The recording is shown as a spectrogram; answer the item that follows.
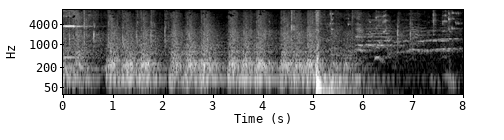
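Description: Indoor volleyball arena: crowd noise, with one sharp ball strike about five seconds in as the volleyball is hit into play. After it the crowd sound drops, leaving a few faint held tones near the end.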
